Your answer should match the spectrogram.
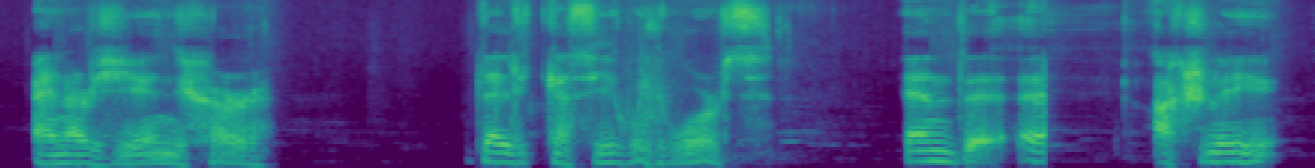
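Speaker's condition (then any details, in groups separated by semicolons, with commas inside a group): ALS; vocal cords affected, limited energy to speak or move; voice severely damaged, hard to understand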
